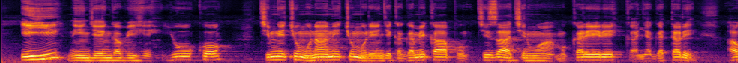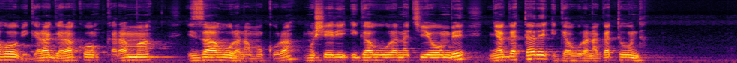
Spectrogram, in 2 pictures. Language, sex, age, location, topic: Kinyarwanda, male, 25-35, Nyagatare, government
